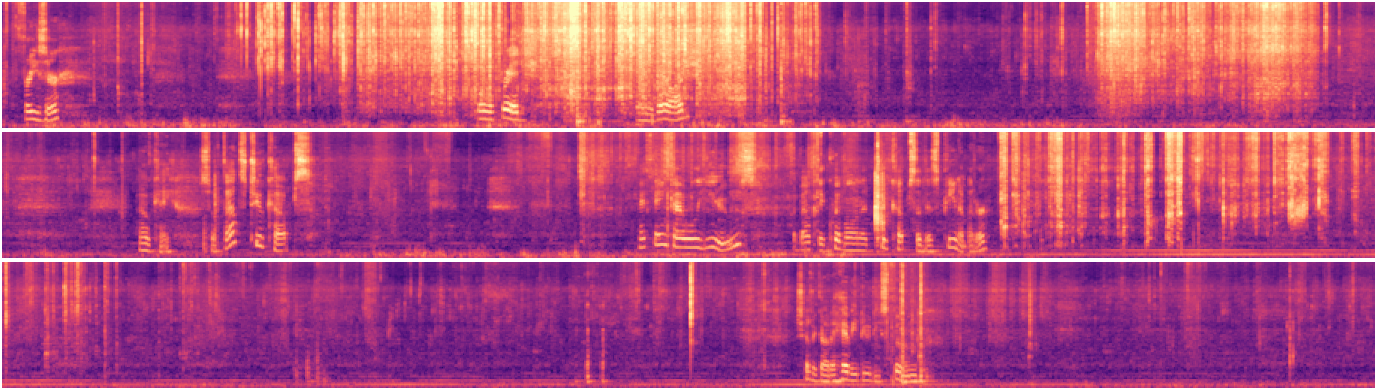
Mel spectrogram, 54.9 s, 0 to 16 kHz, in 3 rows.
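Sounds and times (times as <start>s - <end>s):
bag crinkling: 3.0s - 11.0s, 13.8s - 17.7s.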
